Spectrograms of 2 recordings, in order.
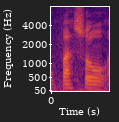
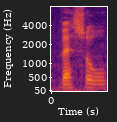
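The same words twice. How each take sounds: First: "vassal" with an A as in "cat"; pronounced "vassal". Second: "vessel" with an E as in "bed"; pronounced "vessel". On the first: Gamer unsure how to pronounce the creature's title, offering "vassal" with an A. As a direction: say "vassal", first vowel like "cat". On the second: Gamer unsure how to pronounce the creature's title, offering "vessel" with an E. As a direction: say "vessel", first vowel like "bed". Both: Shown as a demonstration. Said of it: "however you wanna pronounce that".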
